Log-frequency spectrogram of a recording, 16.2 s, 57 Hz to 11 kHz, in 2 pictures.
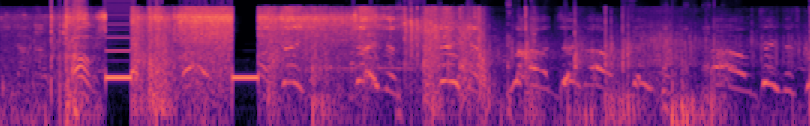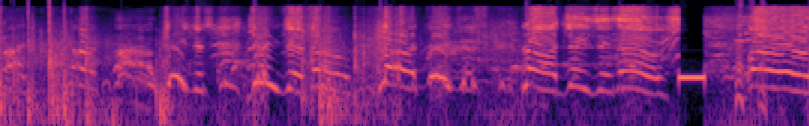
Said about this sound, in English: Then he realizes things are okay and he gets happy again, but then the bush behind him catches on fire and he's scared again. This is really like watching Titanic in 40 seconds here. Here's the bootleg firework tape.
